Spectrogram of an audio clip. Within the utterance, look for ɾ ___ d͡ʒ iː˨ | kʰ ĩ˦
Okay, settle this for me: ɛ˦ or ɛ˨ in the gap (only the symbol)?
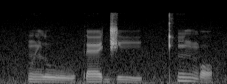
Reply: ɛ˨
